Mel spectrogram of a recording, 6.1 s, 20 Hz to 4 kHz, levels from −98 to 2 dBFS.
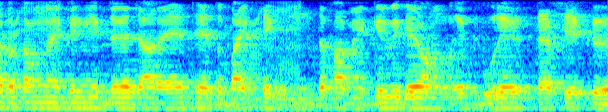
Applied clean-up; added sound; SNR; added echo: none; Livestock, farm animals, working animals; 19 dB; reverberation time 0.9 s.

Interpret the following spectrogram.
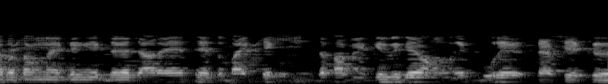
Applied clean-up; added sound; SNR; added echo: classical method WPE with log-MMSE.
